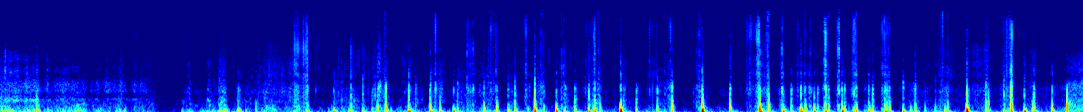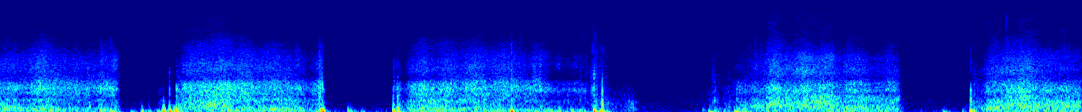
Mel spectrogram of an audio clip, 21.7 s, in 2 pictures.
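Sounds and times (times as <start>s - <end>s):
scratching and rubbing on ear pads: 0.0s - 14.2s, 14.8s - 17.2s, 17.9s - 21.6s
tapping on ear pads: 3.3s - 10.7s.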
